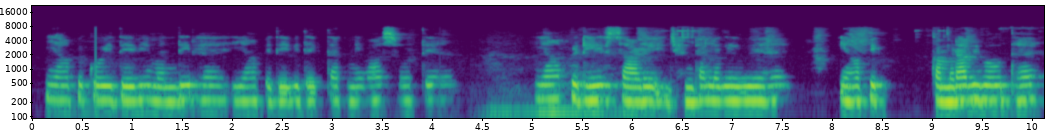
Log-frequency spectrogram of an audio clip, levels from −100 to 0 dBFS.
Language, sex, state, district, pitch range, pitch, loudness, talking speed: Hindi, female, Bihar, Saharsa, 215-225 Hz, 220 Hz, -24 LUFS, 160 wpm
